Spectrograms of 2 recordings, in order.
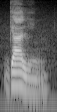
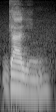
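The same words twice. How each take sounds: The two takes are said the same way.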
